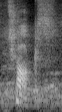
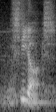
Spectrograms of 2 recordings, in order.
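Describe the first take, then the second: First: The name begins with a ch sound. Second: The name begins with an s sound. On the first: The speaker calls it right. "apparently you say" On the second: The speaker calls it wrong. "I'm saying this wrong"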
